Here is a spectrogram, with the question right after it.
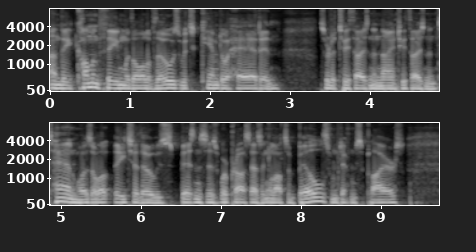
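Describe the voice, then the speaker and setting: A man with a Northern Irish accent and vocal fry speaks at a fairly quick pace, with a medium pitch and fairly even intonation. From Northern Ireland. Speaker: tech company founder and pub owner. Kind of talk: podcast interview.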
